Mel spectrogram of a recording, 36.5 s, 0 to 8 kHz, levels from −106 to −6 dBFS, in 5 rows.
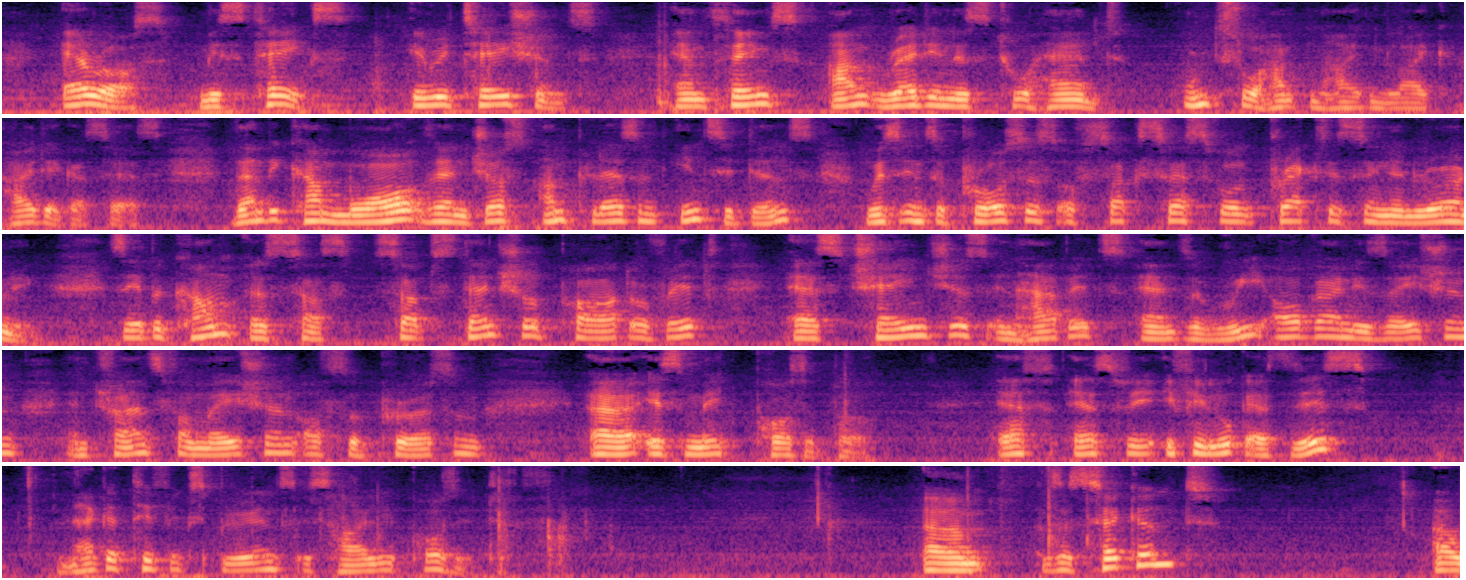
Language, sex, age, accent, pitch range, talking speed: English, male, 50-69, German, 130-160 Hz, 110 wpm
